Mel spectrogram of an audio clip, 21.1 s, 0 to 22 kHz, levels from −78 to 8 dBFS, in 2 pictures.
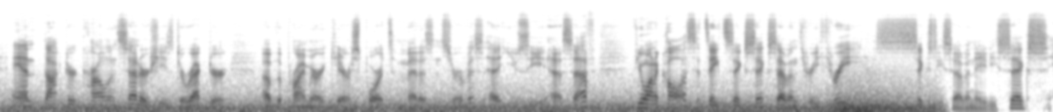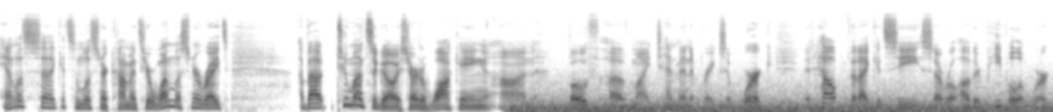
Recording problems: wind noise on the microphone; heavy; until 9.5 s and from 16 s on; 9 dB below the speech

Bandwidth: 14.5 kHz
